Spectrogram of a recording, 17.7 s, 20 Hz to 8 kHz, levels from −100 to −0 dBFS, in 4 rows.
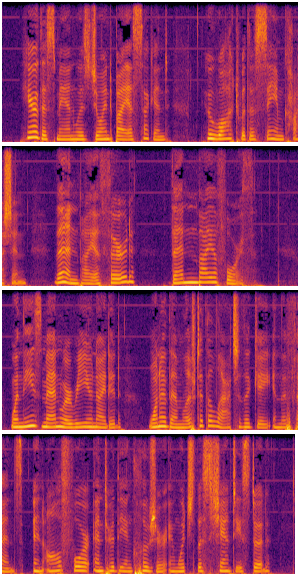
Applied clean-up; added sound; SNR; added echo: none; none; none; none.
